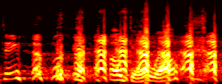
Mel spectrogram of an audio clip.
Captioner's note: laughs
